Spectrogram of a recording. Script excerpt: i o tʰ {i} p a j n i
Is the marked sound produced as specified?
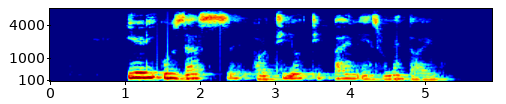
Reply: yes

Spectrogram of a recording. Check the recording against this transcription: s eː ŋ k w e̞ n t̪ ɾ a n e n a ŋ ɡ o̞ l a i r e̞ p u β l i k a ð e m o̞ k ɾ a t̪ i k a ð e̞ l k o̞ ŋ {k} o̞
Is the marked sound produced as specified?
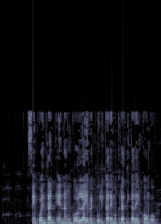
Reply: no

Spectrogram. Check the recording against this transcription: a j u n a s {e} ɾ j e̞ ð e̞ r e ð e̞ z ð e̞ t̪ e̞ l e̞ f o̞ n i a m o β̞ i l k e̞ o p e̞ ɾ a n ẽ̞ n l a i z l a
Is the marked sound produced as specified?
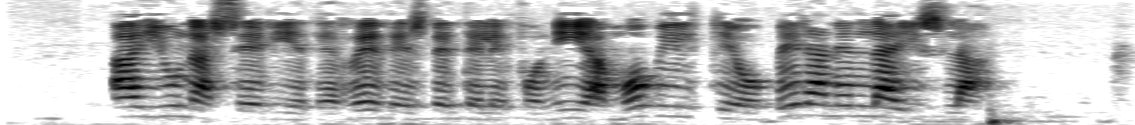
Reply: yes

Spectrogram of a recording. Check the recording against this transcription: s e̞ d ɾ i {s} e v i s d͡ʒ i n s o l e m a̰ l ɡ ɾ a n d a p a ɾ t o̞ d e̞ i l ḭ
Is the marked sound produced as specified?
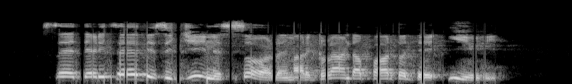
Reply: no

